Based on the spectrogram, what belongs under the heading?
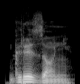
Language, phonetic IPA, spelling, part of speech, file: Polish, [ˈɡrɨzɔ̃ɲ], gryzoń, noun, Pl-gryzoń.ogg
